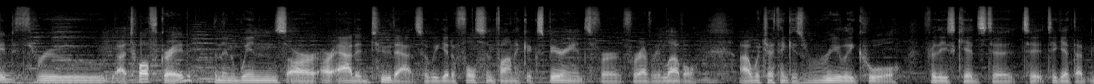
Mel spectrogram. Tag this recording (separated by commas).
Orchestra, Speech, Music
